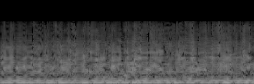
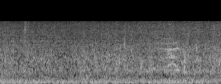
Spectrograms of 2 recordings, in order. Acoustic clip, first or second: second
